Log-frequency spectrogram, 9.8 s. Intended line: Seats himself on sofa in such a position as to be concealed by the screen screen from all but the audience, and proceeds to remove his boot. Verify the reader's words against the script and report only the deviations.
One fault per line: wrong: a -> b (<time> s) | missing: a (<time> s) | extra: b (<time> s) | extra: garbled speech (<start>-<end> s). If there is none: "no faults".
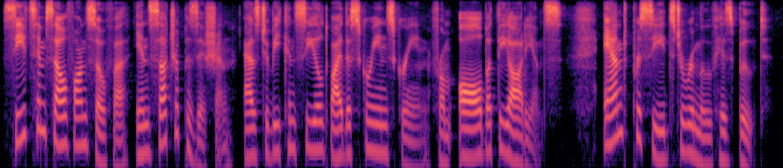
no faults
